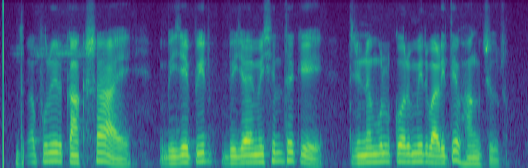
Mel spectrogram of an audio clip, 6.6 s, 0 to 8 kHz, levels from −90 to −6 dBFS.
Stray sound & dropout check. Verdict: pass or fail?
pass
